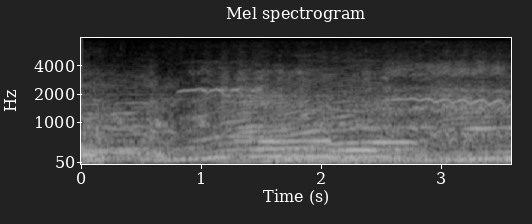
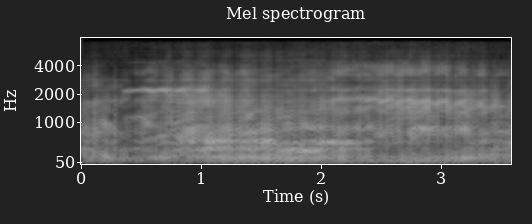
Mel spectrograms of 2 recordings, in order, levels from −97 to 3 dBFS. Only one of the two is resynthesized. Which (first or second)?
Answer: second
